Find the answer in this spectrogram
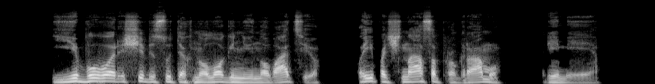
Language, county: Lithuanian, Vilnius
